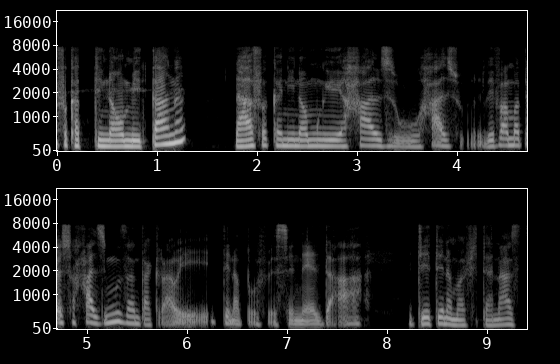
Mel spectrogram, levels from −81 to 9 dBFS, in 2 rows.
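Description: From 0.07 to 1.18 s, and again briefly from 1.85 to 1.93 s, the loudest syllables turn harsh and crackly. This is microphone overload, likely from input gain set high enough that peaks ran about 3 dB and then about 2 dB past the converter's ceiling. On a waveform the tops are sliced flat across a small fraction of samples, and a spectrogram shows broadband splatter at each clipped peak.

At 1.98 s the speech and background noise drop together in a single step, about 6 dB quieter. This is the microphone volume stepped down, likely the call software reacting to the distorted peak just before. The waveform envelope narrows abruptly, and the spectrogram dims uniformly across all frequencies at that instant. The wideband G.722 telephone coding shows little or no audible damage.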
